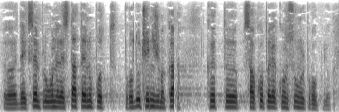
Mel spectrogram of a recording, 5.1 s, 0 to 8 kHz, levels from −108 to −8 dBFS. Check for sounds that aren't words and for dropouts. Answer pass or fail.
fail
